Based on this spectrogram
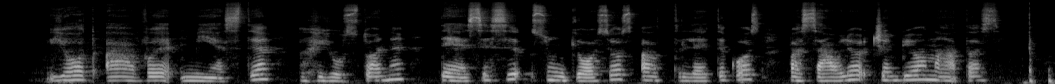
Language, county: Lithuanian, Utena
